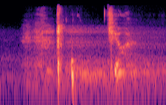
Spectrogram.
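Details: Person sneezing while chewing: two quick sharp bursts of air, each with a short intake before it; sneezing.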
